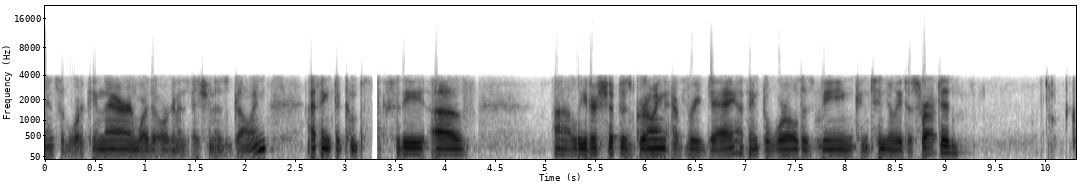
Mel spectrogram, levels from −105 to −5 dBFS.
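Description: G.723.1 codec throughout: this speech is squeezed through a roughly 6.3 kbit/s coder working in 30 ms frames, with the band cut to 150 Hz to 3.6 kHz. The heavy coding makes the voice muffled and hoarse, and the consonants smear together.

VoIP packet loss concealed by the speech codec at 1.44 to 1.54 s (after "there and where the", before "is going I think"), 3.20 to 3.35 s, 6.23 to 6.35 s (after "uh leadership is growing", before "day I think the") and 8.81 to 8.92 s (after "world is being continually"). The missing audio spans are about 30, 120, 30 and 60 ms, which fits whole 30 ms frames going missing. Each time, the decoder fills the gap by stretching its last pitch and filter with falling gain. That produces a short buzzy or noisy fading smear, and the voice stays weak for a moment after the stream resumes.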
